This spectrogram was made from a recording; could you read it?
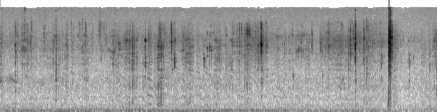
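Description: Crunching as someone bites and chews crisp food, a run of irregular crackly snaps over a low steady background rumble, with one sharper crunch near the end.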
